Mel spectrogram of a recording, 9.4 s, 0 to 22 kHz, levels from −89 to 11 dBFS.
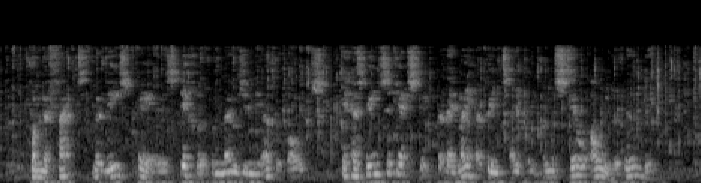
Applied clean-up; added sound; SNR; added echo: classical method WPE with log-MMSE.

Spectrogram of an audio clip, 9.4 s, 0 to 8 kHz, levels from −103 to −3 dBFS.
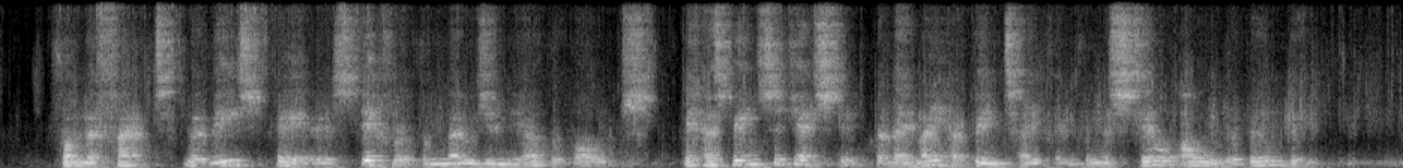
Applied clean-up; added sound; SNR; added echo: neural separator model SepFormer DNS4.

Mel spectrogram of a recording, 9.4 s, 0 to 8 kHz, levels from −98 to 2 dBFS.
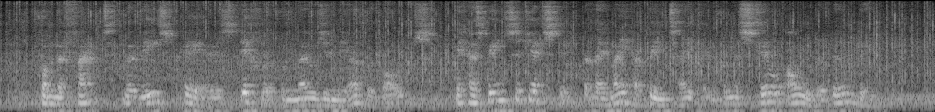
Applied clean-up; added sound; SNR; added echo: none; Idling / Aircraft; 9 dB; reverberation time 0.2 s.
